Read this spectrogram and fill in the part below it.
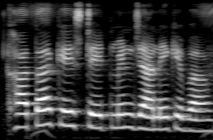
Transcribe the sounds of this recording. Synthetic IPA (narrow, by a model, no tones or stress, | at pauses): kʰaːt̪akesʈeːʈmɛ̃ɳʈd͡ʒaːnekebaːd̪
